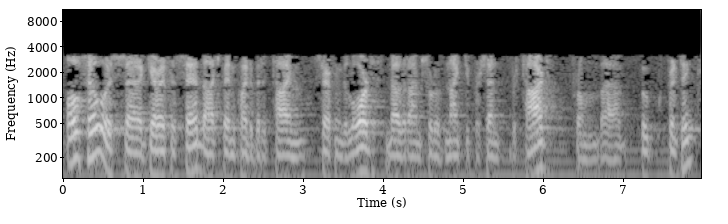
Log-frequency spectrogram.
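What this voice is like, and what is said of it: Mixed Northern Irish, English, Scots accent. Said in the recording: “my accent being a sort of mixture of Northern Irish, English, and Scots”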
